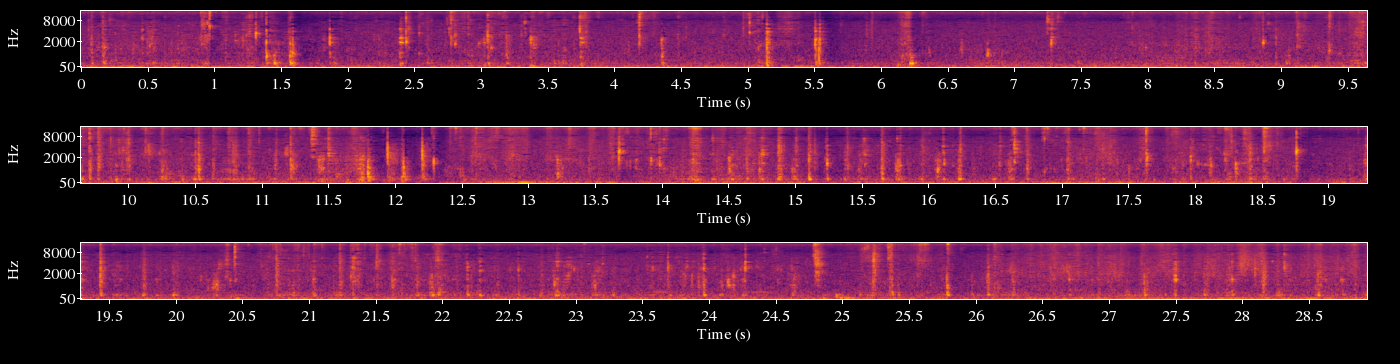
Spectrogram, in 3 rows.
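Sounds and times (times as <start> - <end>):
person biting and chewing: 8.8 - 28.9.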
